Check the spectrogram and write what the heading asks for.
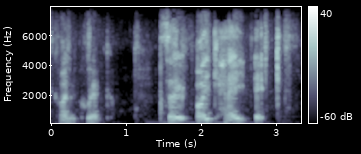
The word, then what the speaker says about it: Ik: So, IK, ik. Pronunciation, ik, ik, ik.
